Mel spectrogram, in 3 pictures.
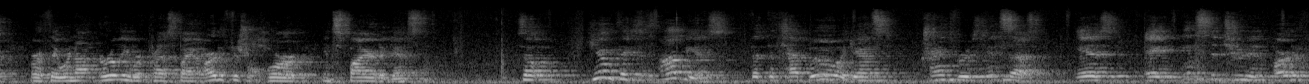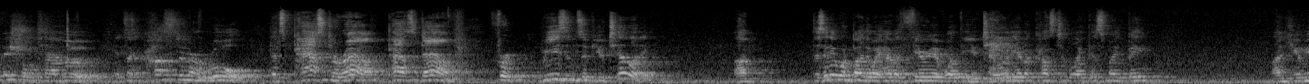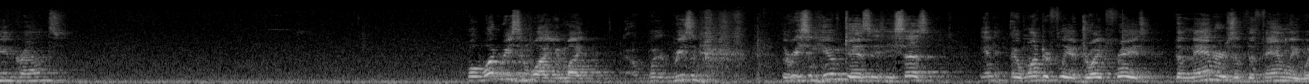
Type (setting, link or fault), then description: setting, live audience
